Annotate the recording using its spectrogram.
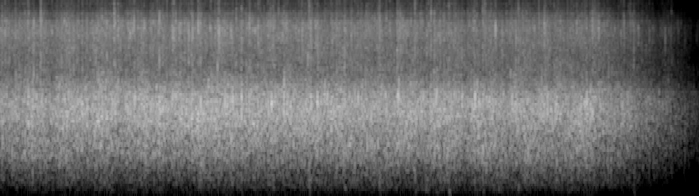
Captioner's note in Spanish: Aplausos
